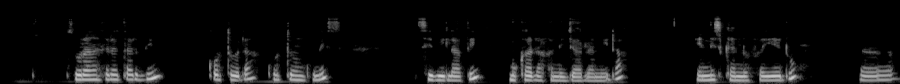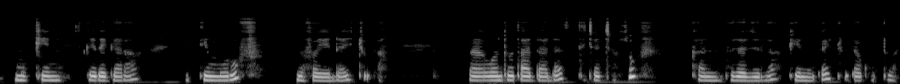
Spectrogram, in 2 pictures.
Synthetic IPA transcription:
suːɾaːnɐsɪɾɐt̪ːɐɾɡ̪iːn | kʼɔt̪ːoːᶑɐkʼɔt̪ːoːŋkʊnɪs | sɪβiːlaːfɪ | mʊkɐrːaːkɐnɪd͡ʒaːrːɐmeːᶑɐ | ʔɪnːɪskɐnːʊfɐjːɐd̪ʊ | mʊkʰːeːŋ | ɡɐɾeɡɐɾaː | ɪt̪ːiːnmʊɾuːf | nʊfɐjːɐd̪aːd͡ʒɛt͡ʃːṵːᶑɐ̥ | wɐnt̪o̞ːt̪ɐːd̪ːaːd̪ːaːt̪ɪ̥t̪ːɪt͡ʃʼɐt͡ʃʼːɐbsuːf | kʰɐnt̪ʰɐd͡ʒaːd͡ʒɪlaːkʰeːnːuːᶑɐjɛt͡ʃːuːᶑɐkʼɔt̪ːoːn

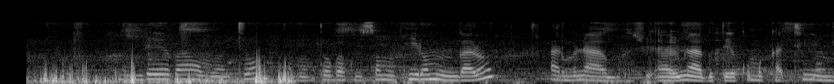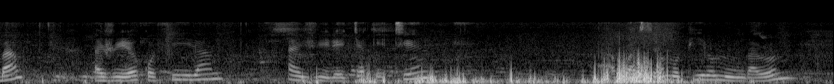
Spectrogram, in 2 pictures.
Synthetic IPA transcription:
niːnde̞ːβaomuːntuomuːntoːɡwakuzso̞ːmupiːɾo̞ːmuːŋɡaɾo̞ | haɾimo | anaɡute̞ko̞mukatʰiːmbaː | ʒwiːɾe̞ːko̞fiːɾaː | ʒwiːɾe̞ɟaketʰi | a̰kwa̰ːsiɾo̞ːmupiːɾo̞muːŋɡaɾo̞

